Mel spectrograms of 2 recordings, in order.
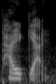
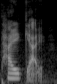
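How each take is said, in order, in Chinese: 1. 这两部分说得快，而且连在一起说。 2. 这两部分说得快，而且连在一起说。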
